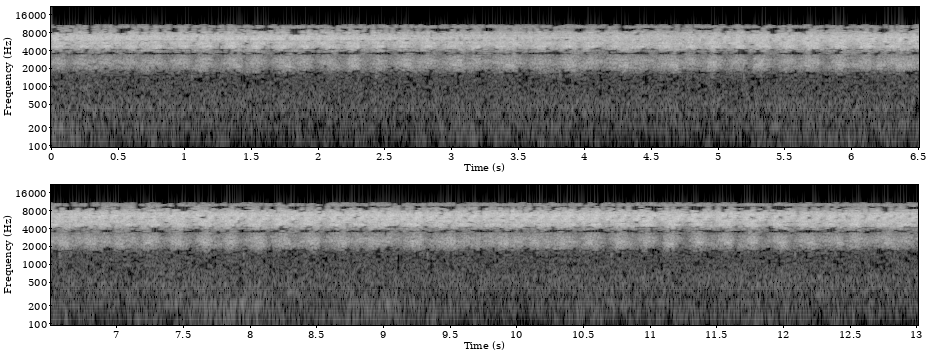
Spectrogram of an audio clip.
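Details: Summer chorus of many cicadas in Provence, southern France, a continuous shrill electric buzz throbbing in rapid even pulses, unbroken from start to finish, with no other sounds.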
